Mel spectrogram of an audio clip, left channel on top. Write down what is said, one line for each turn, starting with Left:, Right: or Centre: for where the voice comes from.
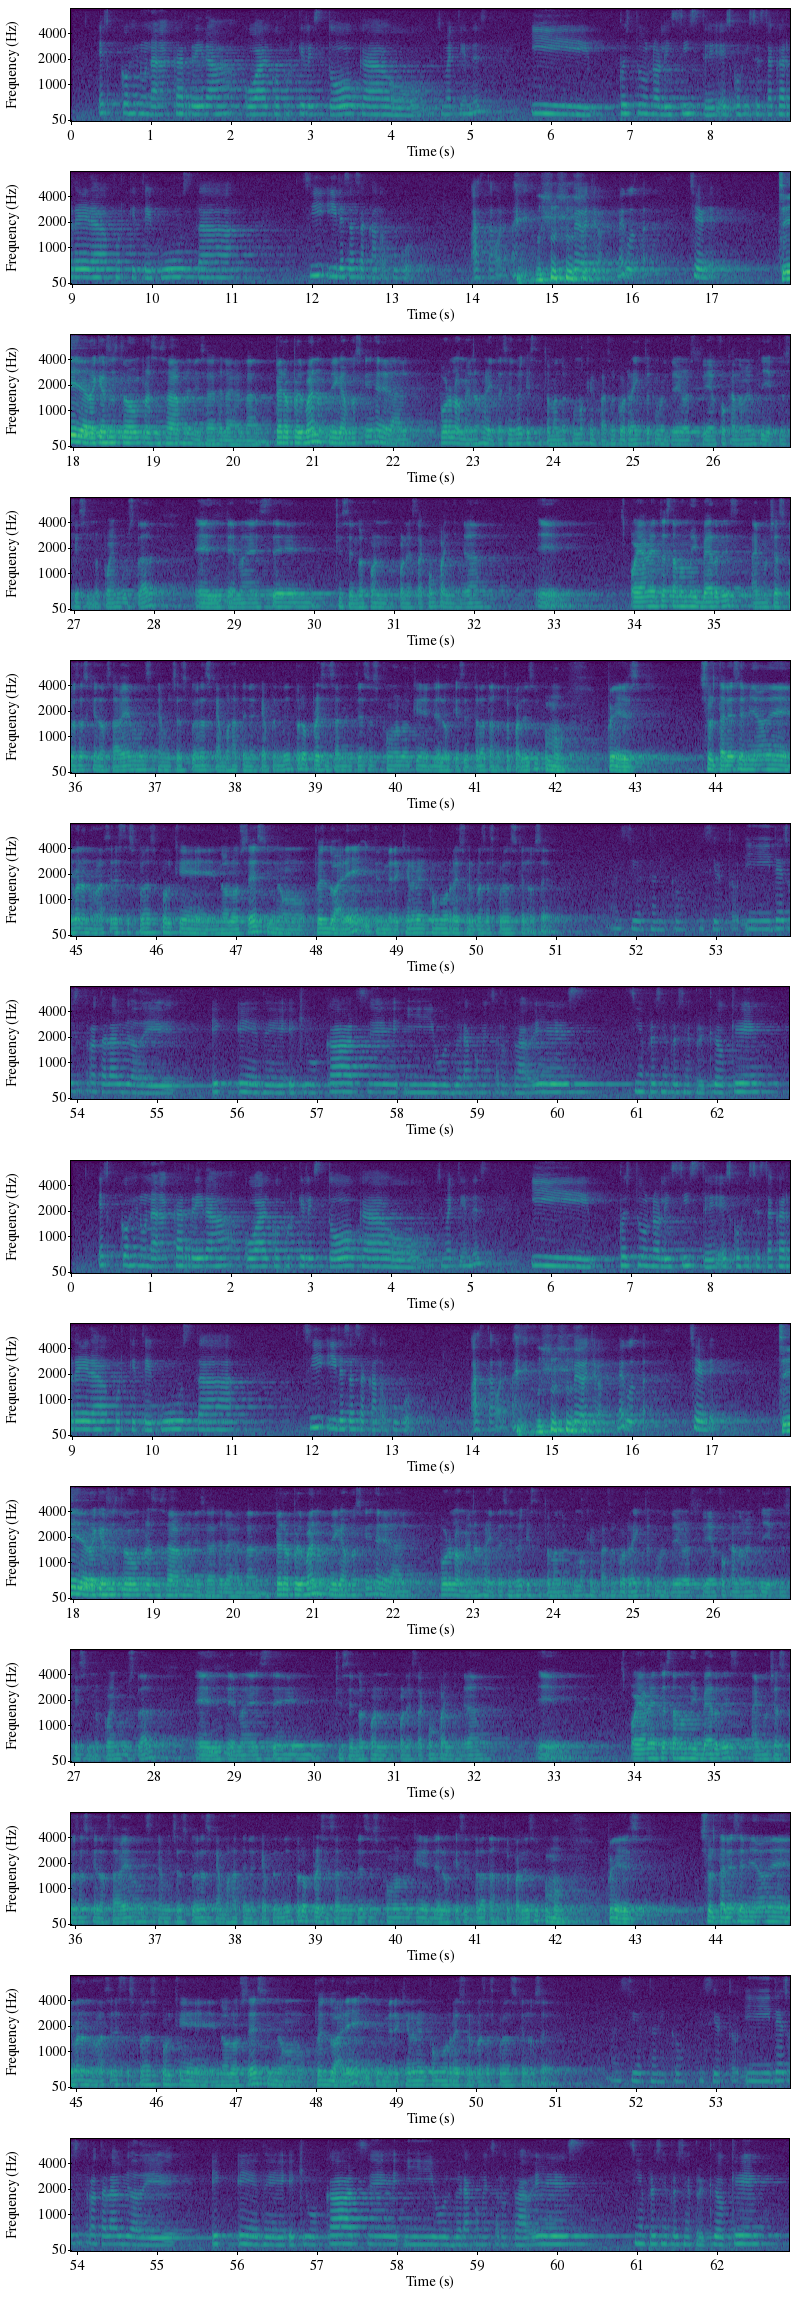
Right: escogen una carrera o algo porque les toca, o, si me entiendes? Y pues tú no lo hiciste, escogiste esta carrera porque te gusta, sí, y le estás sacando jugo hasta ahora.
Left: <laughs>
Right: Veo yo, me gusta. Chévere.
Left: Sí, yo creo que eso es todo un proceso de aprendizaje, la verdad. Pero pues bueno, digamos que en general, por lo menos ahorita siento que estoy tomando como que el paso correcto, como te digo, estoy enfocándome en proyectos que sí me pueden gustar. El
Right: Mm,
Left: tema este que siendo con, con esta compañera. em, Obviamente estamos muy verdes, hay muchas cosas que no sabemos, hay muchas cosas
Right: sí,
Left: que vamos a tener que aprender, pero precisamente eso es como lo que, de lo que se trata, ¿no te parece? Como, pues, soltar ese miedo de, bueno, no voy a hacer estas cosas porque no lo sé, sino, pues lo haré y tendré que ver cómo resuelvo esas cosas que no sé.
Right: no, es cierto, Nico, es cierto. Y de eso se trata la vida, de, e- eh, de equivocarse y volver a comenzar otra vez. Siempre, siempre, siempre. Creo que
